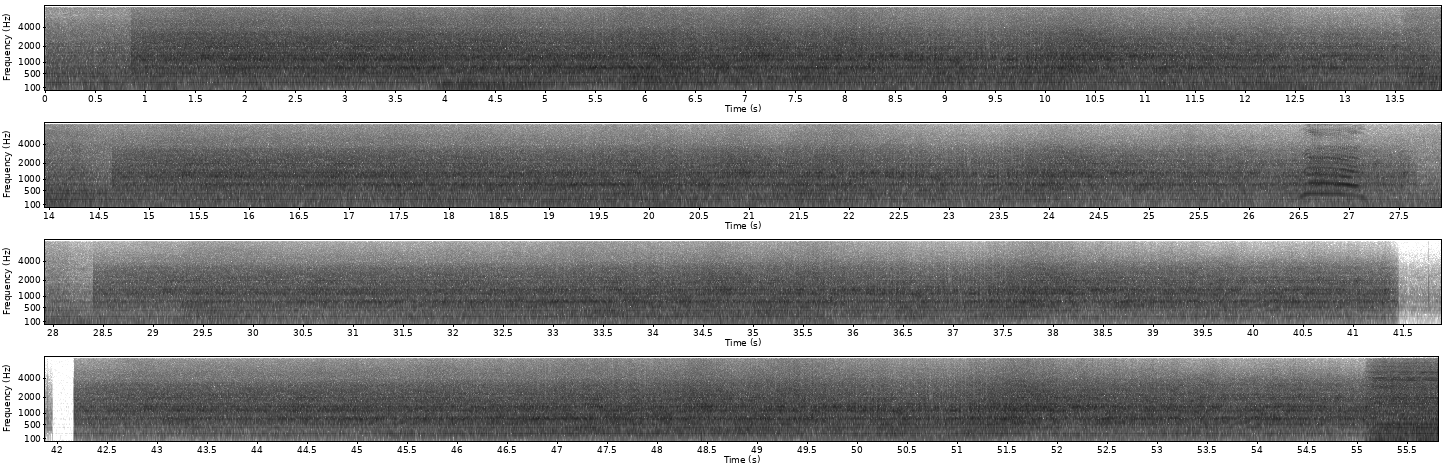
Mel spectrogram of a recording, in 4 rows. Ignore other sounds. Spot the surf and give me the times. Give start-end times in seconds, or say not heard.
0.0-35.9.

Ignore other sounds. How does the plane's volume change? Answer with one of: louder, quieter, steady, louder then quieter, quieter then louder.
quieter then louder.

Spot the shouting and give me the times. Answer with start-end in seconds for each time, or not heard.
26.5-27.2.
